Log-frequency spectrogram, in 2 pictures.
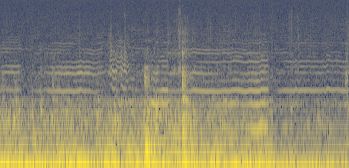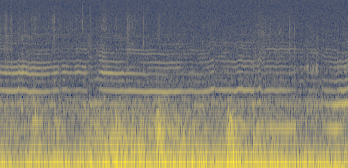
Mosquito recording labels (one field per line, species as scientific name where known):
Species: Culex quinquefasciatus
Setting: cup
